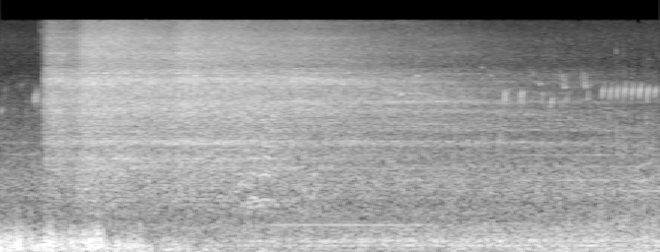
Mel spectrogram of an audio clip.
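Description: Train with a sudden sharp hiss of air about half a second in, which slowly fades, while a low rumble dies away.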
